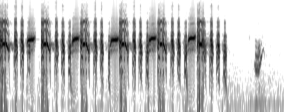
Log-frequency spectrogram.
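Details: Grey francolin in full cry, a loud, rhythmic chain of harsh staccato notes and short rising whistles repeated in quick phrases, ending after four and a half seconds with one faint note afterward.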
